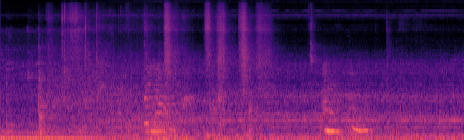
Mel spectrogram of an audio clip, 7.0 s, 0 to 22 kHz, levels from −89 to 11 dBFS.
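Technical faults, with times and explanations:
Nothing stood out on listening to these sounds.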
